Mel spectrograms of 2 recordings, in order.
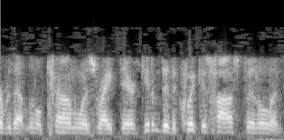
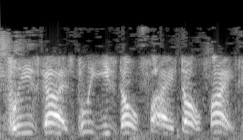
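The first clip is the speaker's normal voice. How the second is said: high, tearful plea; crying voice begging them not to fight; a grown man in tears begging; tearful pleading; 10 semitones higher, much slower than usual. Retold or imitated. He's crying.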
